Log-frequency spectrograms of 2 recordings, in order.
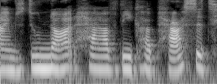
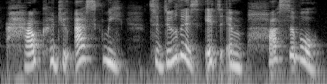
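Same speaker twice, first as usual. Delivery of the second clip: higher, pleading protest to God; hurt believer protesting; 7 semitones higher than usual. Acted. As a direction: plead with God like someone deeply wronged.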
